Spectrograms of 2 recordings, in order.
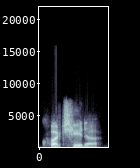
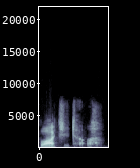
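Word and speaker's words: Ouachita: mountain on on a map you would probably pronounce it quaa because that's what it looks like but it's pronounced wa that's only three hours away oh okay I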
